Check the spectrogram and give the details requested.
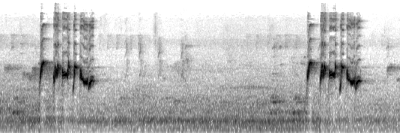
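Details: Caged red-whiskered bulbul in morning song training, giving a double-note wild-style song: two bright, rapid warbled phrases of five or six whistled notes each, about three seconds apart, with quiet hiss between.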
